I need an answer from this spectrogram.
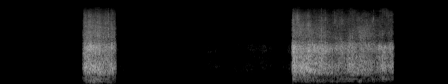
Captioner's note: applause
